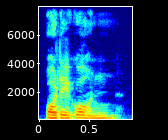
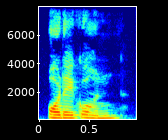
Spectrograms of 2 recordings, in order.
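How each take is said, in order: The two takes are said the same way.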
